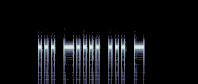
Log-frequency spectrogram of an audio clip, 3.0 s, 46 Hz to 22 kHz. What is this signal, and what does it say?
Morse code, heard as a keyed tone, about 25 wpm, 700 Hz. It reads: S6ST
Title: Four Challenging Letter-Number Combinations 25wpm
